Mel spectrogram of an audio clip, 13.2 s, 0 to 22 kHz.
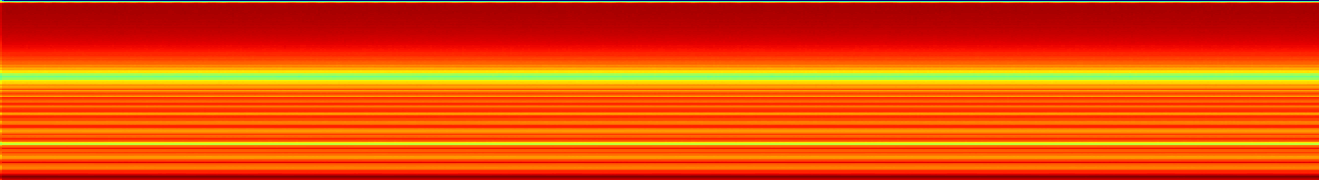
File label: Dubreq Stylophone S2 Square Subosc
